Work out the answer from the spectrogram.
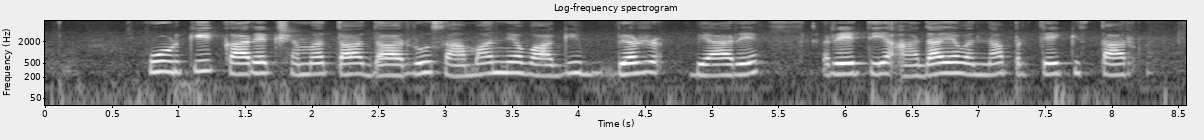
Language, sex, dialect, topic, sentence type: Kannada, female, Dharwad Kannada, banking, statement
